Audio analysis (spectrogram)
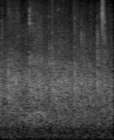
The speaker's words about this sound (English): Came in, wonderful poll workers that were working there, and I had to show an ID. What a concept, right? I know, like let's applaud that, right? Like, that's a good thing.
